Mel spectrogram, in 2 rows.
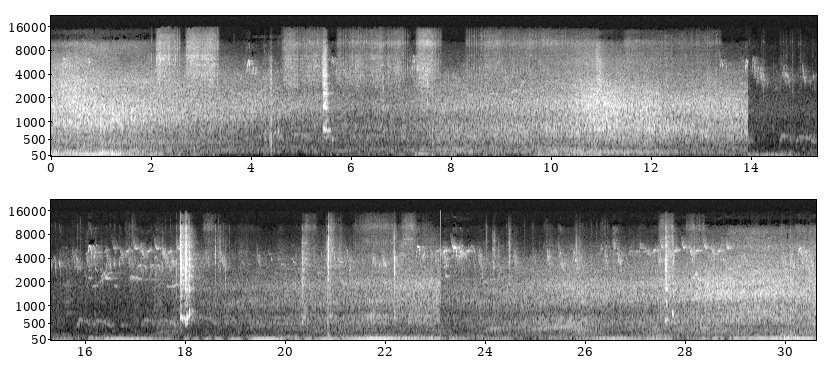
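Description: Road traffic passing on the street alongside, swelling and fading several times, with wind rumbling on the microphone. A few sharp knocks, the loudest about two-thirds of the way through, as the 20-inch trial bike's tyres strike the concrete wall.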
